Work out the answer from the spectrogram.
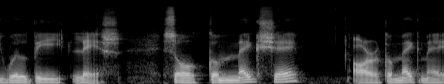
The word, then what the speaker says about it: mbeidh: Pronounced meg like a girl's name.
